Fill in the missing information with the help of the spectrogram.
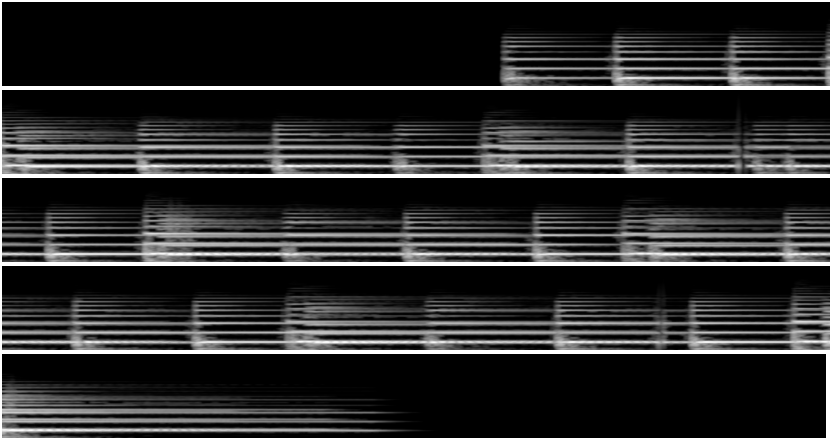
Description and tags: A simple piano melody created for the Music Stock of CANES Produções.
It's an easy-to-edit loop, suspenseful melody, can fit a thrilling dark scene, but may fit better inside a game.
Gothic, anxious, background-sound, bogey, creepy, drama, dramatic, fear, film, game, haunted, hell, horror, macabre, nightmare, phantom, piano, scary, sinister, spooky, suspense, terrifying, terror, thrill, weird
